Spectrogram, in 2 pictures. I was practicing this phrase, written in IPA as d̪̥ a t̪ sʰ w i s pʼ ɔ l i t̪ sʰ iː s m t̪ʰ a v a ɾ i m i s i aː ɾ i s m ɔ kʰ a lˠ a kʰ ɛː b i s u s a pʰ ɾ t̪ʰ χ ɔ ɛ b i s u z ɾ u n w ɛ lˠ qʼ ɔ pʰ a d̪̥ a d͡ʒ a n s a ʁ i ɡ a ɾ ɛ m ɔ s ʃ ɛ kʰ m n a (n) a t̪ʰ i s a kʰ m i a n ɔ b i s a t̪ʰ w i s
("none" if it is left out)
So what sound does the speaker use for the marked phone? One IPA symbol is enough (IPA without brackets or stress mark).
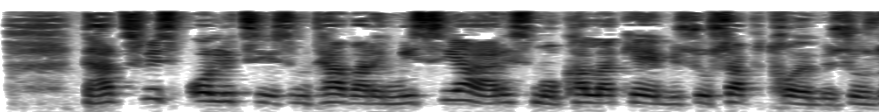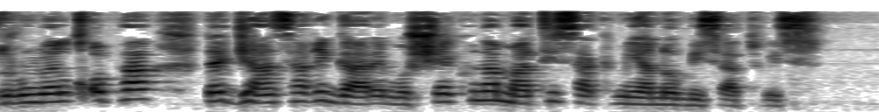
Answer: m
